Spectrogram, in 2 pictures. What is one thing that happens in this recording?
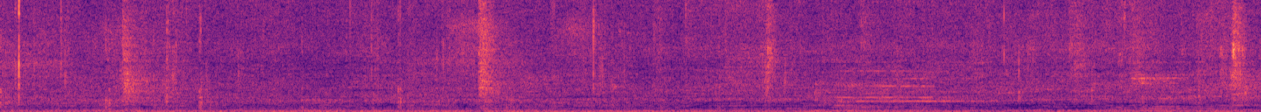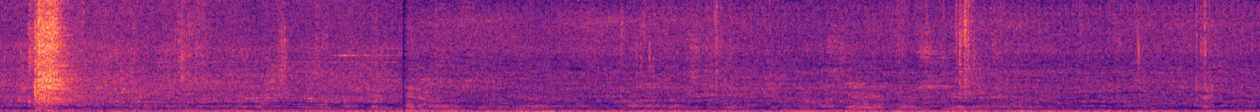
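Footsteps tap on pavement as several men walk.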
